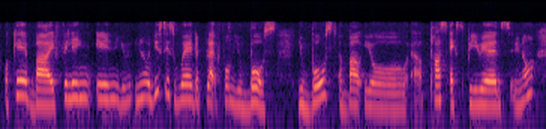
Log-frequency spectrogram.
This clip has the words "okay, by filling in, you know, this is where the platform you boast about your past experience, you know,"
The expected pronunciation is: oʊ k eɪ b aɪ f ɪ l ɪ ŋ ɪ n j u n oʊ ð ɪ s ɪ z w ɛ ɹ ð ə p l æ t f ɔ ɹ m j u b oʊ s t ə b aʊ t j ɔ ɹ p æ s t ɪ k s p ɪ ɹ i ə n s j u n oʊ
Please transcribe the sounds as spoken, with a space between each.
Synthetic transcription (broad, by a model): oʊ k eɪ b aɪ f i l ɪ ŋ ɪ n j u n oʊ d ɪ s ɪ s w ɛ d ə p l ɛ t f ɔ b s j u b oʊ s t ə b aʊ t j ɔ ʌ p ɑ s ɪ k s p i ɹ i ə n s j u n oʊ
